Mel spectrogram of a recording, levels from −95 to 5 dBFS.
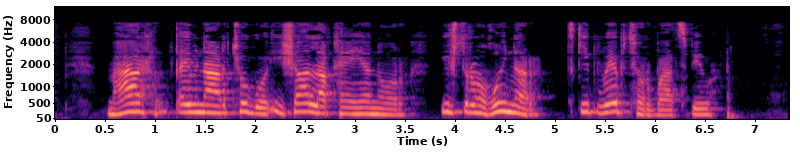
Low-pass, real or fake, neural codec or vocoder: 7.2 kHz; fake; codec, 16 kHz, 16 kbps, FreqCodec, larger model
